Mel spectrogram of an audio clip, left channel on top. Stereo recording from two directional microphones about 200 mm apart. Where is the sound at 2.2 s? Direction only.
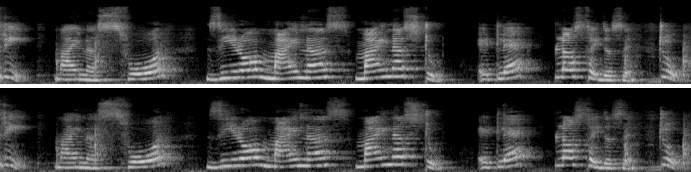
35° left (ahead or behind).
